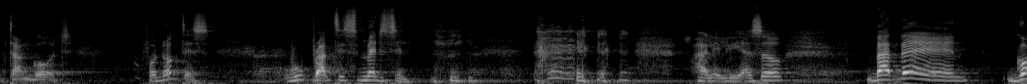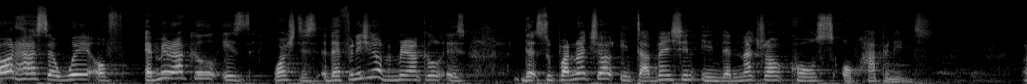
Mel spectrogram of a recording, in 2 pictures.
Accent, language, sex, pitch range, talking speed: Nigerian, English, male, 175-235 Hz, 110 wpm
